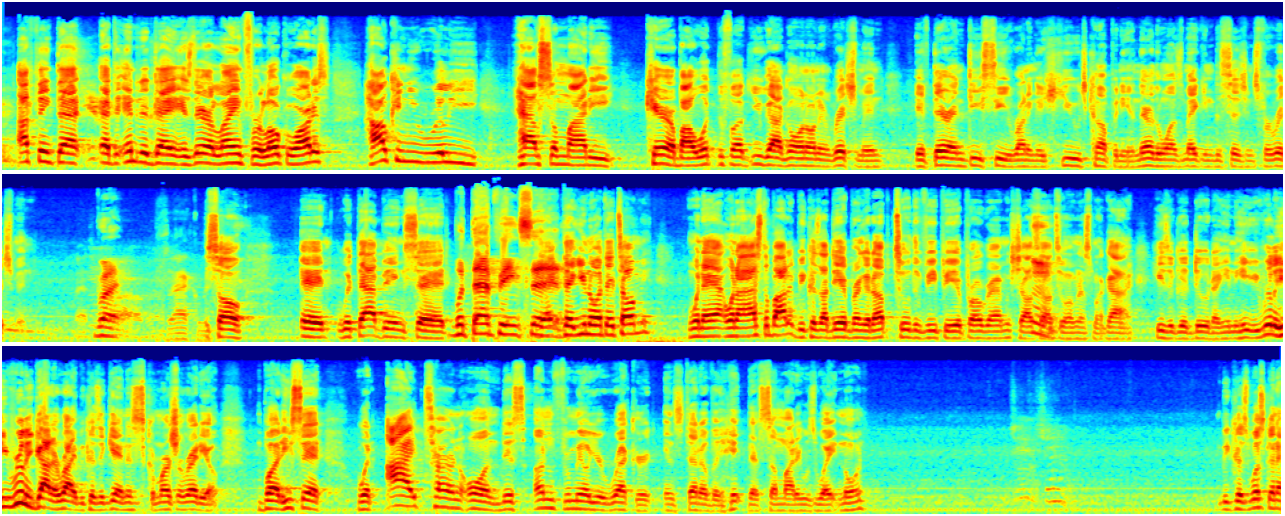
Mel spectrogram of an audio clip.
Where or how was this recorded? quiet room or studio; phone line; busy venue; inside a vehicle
busy venue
